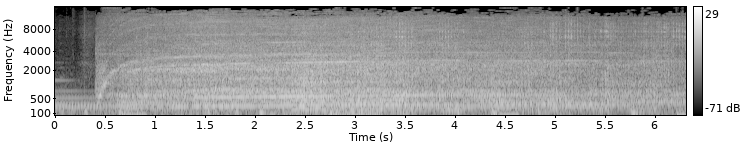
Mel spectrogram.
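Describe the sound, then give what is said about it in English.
An electric mixer whirs as it beats three large eggs at medium speed. After a brief quiet start, a steady, loud droning motor whine sets in and holds evenly to the end with no talk over it. “And 3 large eggs. Okay, so now we beat at medium speed for 2 minutes. So we've got our electric mixer ready.”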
